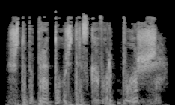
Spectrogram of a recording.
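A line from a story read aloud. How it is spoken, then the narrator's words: Whispered. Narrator (Russian): шепнул он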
